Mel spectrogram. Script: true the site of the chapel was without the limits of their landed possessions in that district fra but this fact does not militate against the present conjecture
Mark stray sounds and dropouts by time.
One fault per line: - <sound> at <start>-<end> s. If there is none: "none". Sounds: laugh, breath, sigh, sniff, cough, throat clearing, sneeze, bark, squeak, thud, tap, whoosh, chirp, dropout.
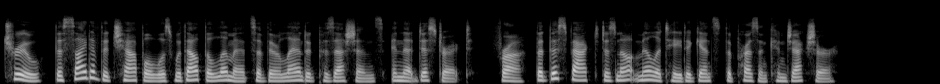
none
